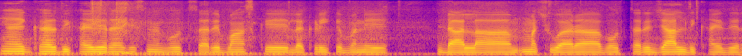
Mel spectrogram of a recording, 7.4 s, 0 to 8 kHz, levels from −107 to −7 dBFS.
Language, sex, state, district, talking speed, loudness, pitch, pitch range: Hindi, male, Jharkhand, Deoghar, 185 wpm, -19 LUFS, 115 Hz, 110-115 Hz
